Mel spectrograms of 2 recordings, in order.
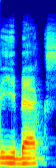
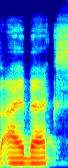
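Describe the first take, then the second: First: The name is given a Spanish-style pronunciation. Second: The name is given an English-style pronunciation. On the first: This is how a Latin speaker would say it. "if you're Latin, you pr- pronounce it Ibex"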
